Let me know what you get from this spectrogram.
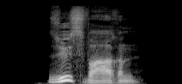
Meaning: plural of Süßware
- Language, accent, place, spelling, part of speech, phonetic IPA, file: German, Germany, Berlin, Süßwaren, noun, [ˈzyːsˌvaːʁən], De-Süßwaren.ogg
